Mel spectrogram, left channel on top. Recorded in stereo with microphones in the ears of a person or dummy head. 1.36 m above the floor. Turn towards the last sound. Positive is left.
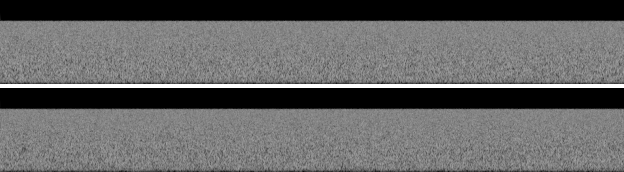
No sound to turn to.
